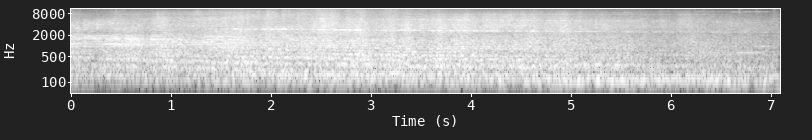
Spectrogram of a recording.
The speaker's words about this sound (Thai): เราจะได้ยินเสียงเครื่องบินตลอดเวลา เพราะจริงๆสถานที่แห่งนี้อยู่ใกล้กับสนามบินมากนะครับ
